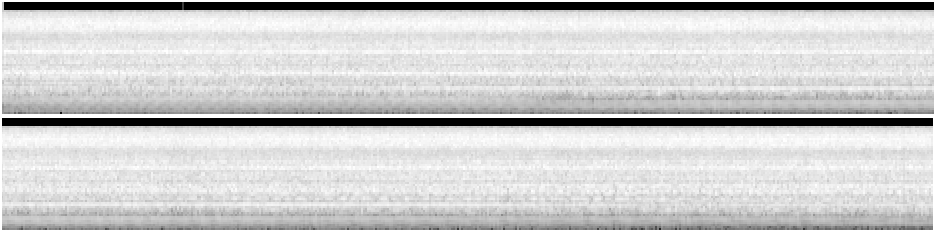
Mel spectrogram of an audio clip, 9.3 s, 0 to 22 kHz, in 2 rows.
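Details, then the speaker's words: Homemade Tesla turbine on compressed air, pressure down to about 20 psi: high, steady whine holding its pitch without wavering or rubbing; the turbine is still cruising along smoothly. "boy so you can see even at 20 psi this thing is still cruising right along"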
